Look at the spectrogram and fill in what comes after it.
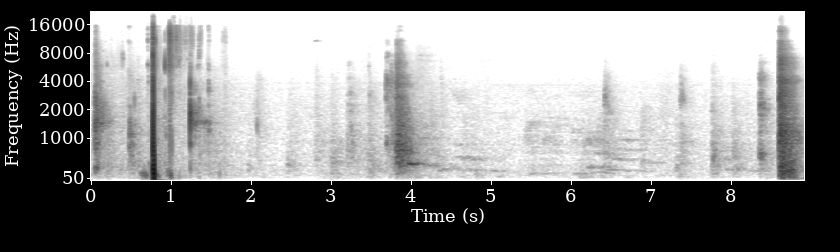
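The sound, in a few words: front door being opened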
